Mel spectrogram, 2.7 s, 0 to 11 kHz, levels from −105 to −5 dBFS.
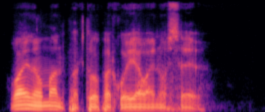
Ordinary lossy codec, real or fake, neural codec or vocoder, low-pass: Opus, 32 kbps; real; none; 9.9 kHz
